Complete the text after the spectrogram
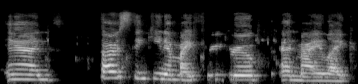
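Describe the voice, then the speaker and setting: A woman hosting a book club, a bit hoarse from being sick, chatting casually with lots of fillers. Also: medium pitch, lively intonation, unhurried, a bit bright, a little hiss or hum, poor audio. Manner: chatty, with frequent fillers and laughs. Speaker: fitness coach and book club host.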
